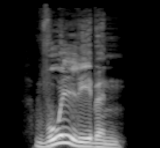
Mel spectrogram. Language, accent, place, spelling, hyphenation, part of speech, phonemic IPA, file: German, Germany, Berlin, Wohlleben, Wohl‧le‧ben, noun, /ˈvoːlˌleːbn̩/, De-Wohlleben.ogg
- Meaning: life of luxury; "the good life"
